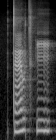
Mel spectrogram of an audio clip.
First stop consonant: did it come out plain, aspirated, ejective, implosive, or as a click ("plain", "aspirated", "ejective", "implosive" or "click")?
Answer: plain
